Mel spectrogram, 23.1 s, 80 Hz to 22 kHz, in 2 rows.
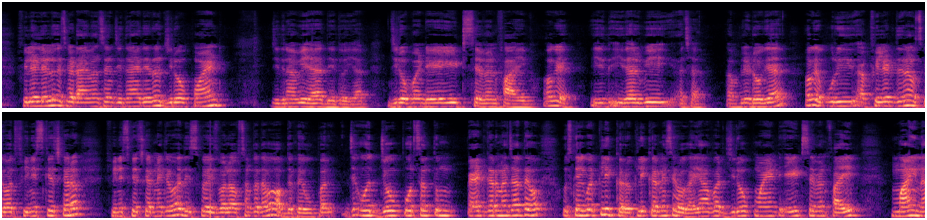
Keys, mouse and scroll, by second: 0.8 super+click, 3.0 super+Return, 4.0 super+right click, 5.1 super+click, 7.2 super+Return, 11.6 super+click, 11.6 typing, 13.9 super+click, 14.0 super+click, 15.7 super+click, 18.6 super+click.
